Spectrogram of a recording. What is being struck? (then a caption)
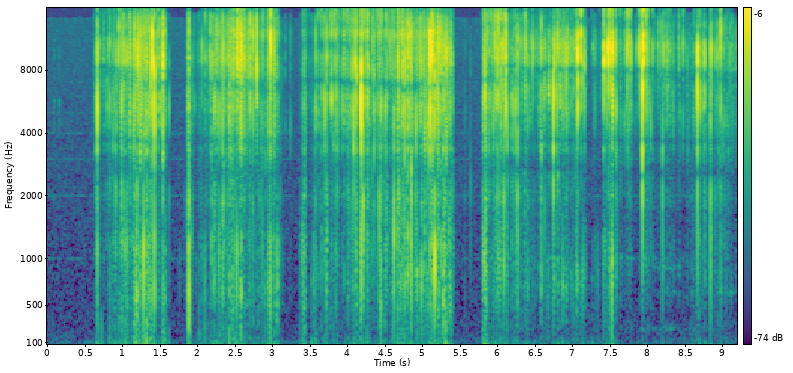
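Plastic cling film stretched over a microphone. A small paintbrush brushes clear plastic cling film stretched over a round microphone's grille. Bright, crinkly scratching comes in quick strokes and bursts, with brief quiet gaps between passes and sharp little crackles throughout.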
